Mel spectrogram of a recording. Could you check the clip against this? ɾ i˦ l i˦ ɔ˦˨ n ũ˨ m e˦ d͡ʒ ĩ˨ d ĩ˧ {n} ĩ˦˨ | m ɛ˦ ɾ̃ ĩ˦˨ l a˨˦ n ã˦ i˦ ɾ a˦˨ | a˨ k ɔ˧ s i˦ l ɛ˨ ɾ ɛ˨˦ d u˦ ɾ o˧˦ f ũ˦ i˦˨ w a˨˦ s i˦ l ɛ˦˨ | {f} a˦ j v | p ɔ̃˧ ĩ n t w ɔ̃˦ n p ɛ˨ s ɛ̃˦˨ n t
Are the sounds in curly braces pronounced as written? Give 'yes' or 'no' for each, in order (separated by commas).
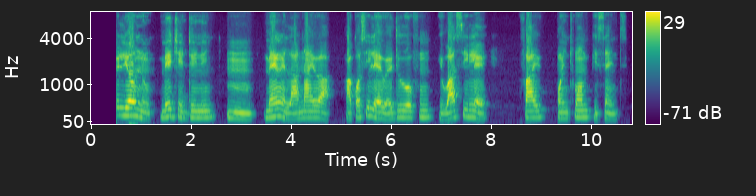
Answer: yes, yes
